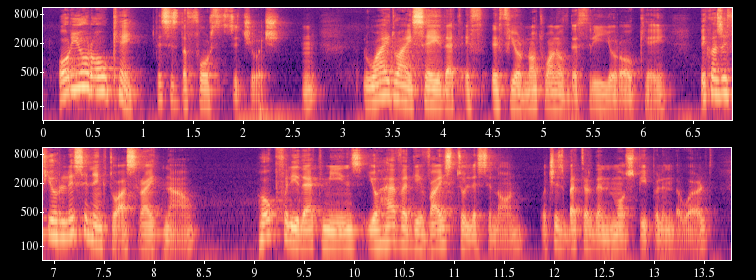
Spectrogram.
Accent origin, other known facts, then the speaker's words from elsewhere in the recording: Egypt; am Egyptian. I was born and raised in Egypt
